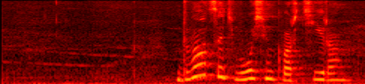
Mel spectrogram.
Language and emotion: Russian, neutral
